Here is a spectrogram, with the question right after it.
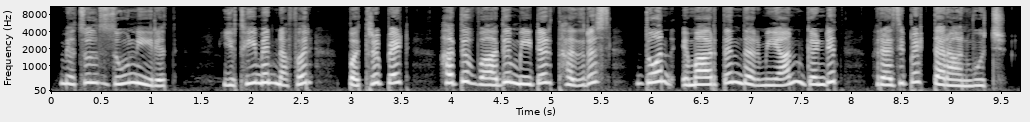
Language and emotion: Kashmiri, fearful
